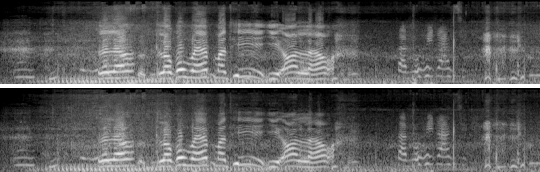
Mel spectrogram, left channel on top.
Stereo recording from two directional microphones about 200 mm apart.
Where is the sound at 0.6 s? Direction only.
65° right (ahead or behind).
